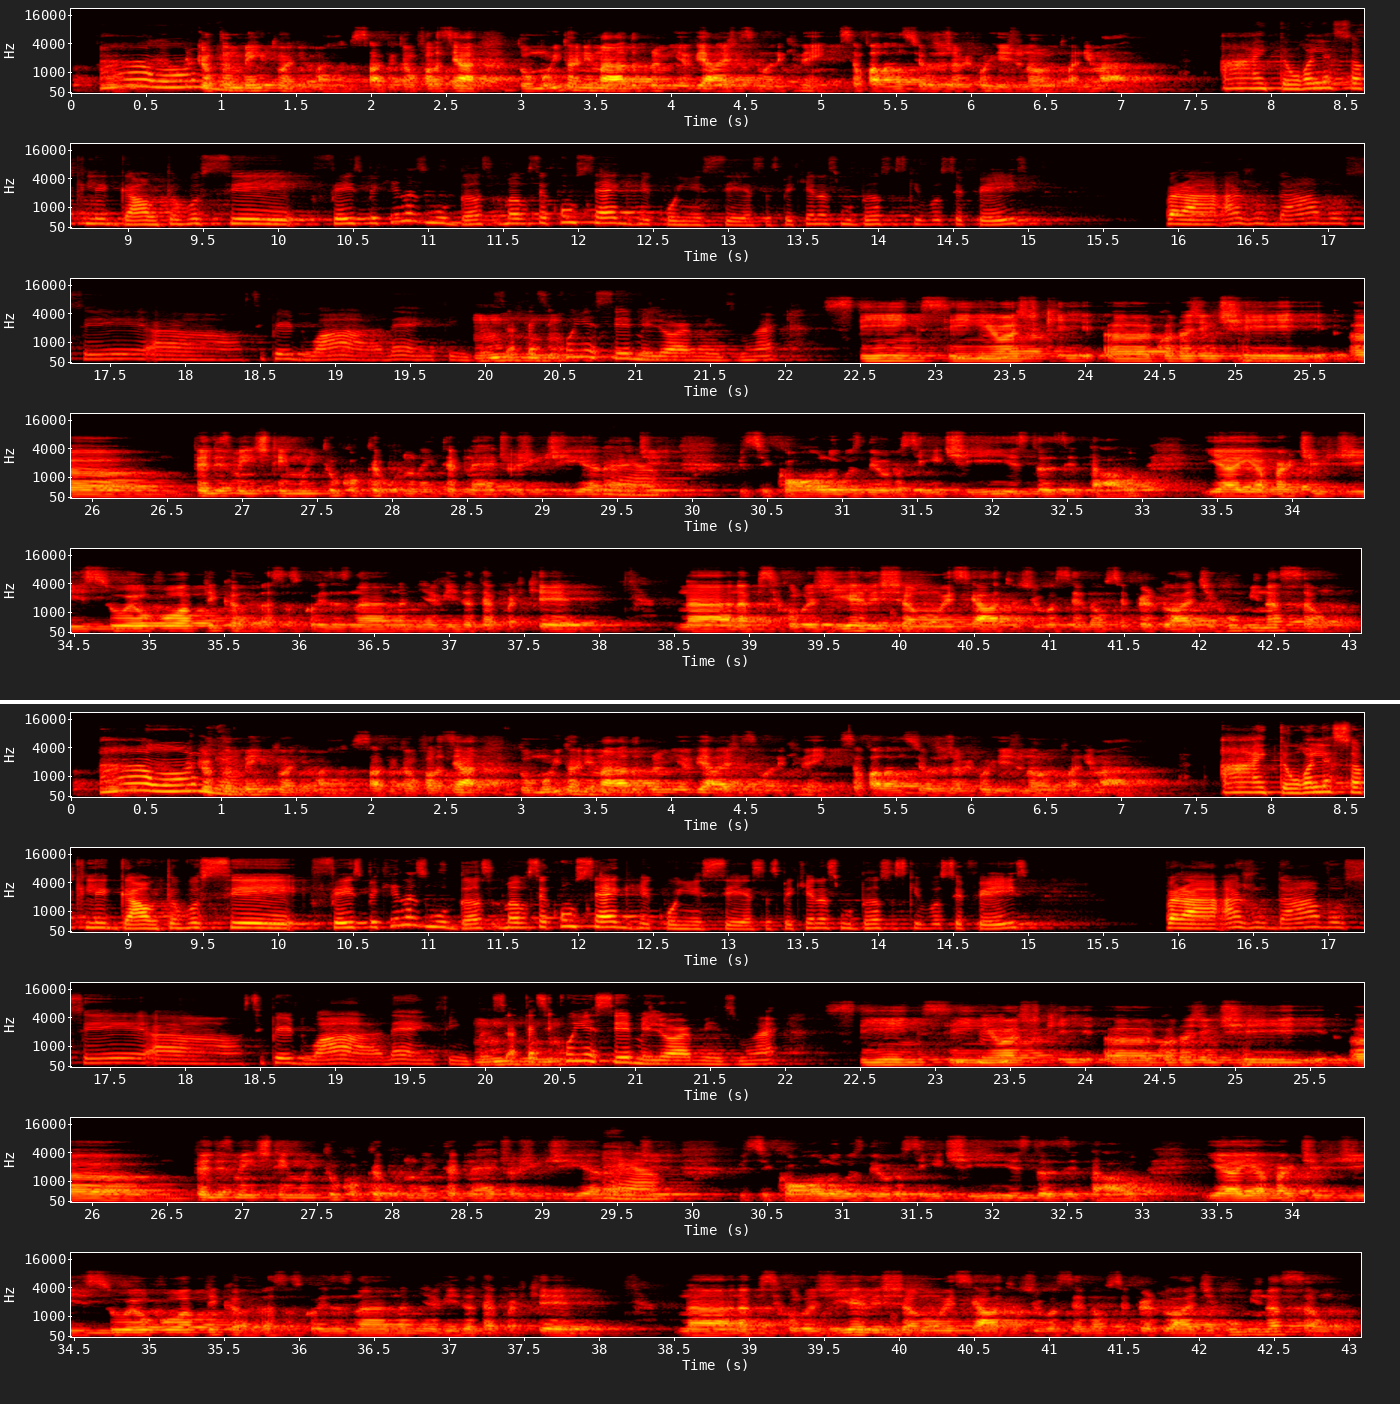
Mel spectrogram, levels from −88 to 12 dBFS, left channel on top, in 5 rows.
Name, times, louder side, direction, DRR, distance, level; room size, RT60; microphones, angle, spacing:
voice 1, 0.2-1.1 7.7-13.2 13.5-14.9 15.9-20.0 20.5-21.9 23.1-23.5 29.4-29.8, right 4 dB, 75° right, 13 dB, 1.1 m, -30 dB
voice 2, 0.8-7.1 19.9-20.5 22.0-37.9 38.2-42.9, left 1 dB, 75° left, 2 dB, 4.7 m, -29 dB
28.0 x 23.5 x 6.2 m, 0.84 s
head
